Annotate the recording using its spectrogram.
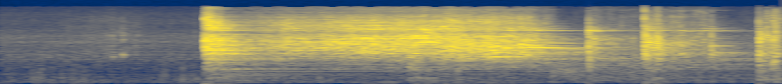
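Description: A skateboard grinds loudly down a metal handrail.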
